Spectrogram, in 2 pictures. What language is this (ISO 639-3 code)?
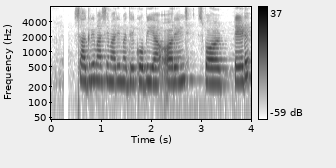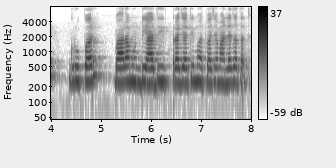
mar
